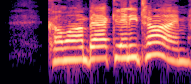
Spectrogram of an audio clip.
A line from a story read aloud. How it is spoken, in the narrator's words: Howard Mitlow shouted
